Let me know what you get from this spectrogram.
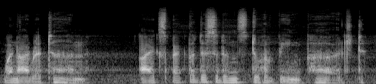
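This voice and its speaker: An actor voicing a menacing Sith lord in a video game, speaking in a grandiose, commanding way. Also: male voice, a bass voice, moderate pace, fairly bright tone, a little hiss or hum. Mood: imperious. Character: menacing male Sith lord of a dark empire. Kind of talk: video game villain acting. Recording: long cavernous reverb.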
